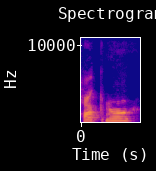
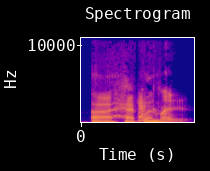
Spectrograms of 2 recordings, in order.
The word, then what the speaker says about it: Hoechlin: Literally immediately in season 2, they have Tyler Hoechner. Is that how you pronounce his last name? Hoechlin.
